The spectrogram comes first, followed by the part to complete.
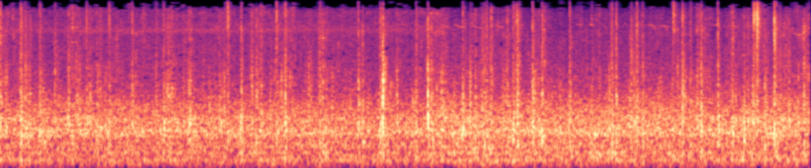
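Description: Rain falling steadily, with scattered drops tapping sharply close by.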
